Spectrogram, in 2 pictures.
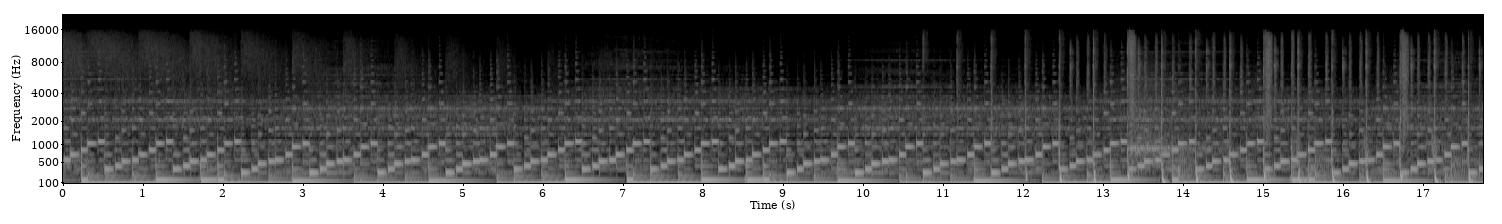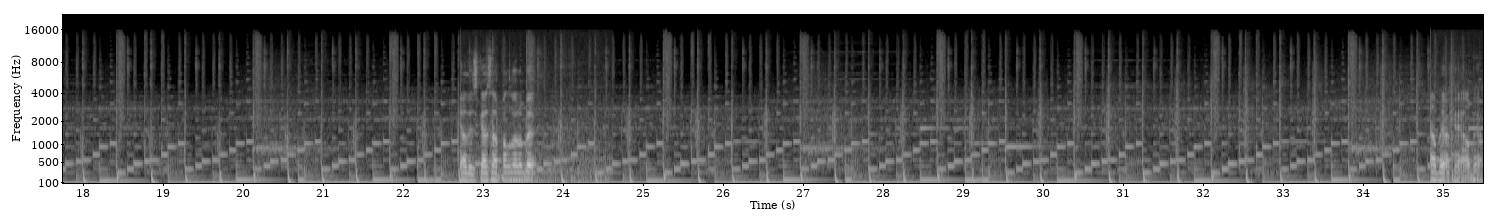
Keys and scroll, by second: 32.0 z, 33.3 z.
